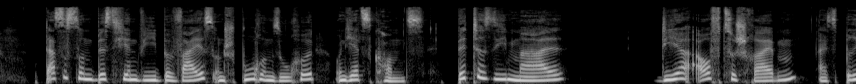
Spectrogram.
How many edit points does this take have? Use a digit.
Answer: 1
